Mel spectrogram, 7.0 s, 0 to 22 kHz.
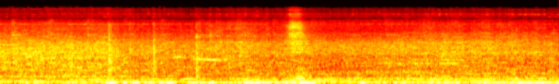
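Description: A classic 1960s two-door coupe's engine running steadily low as the car pulls away from the curb and rolls slowly off.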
